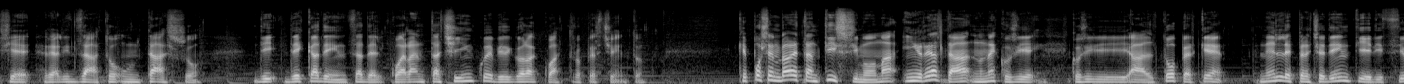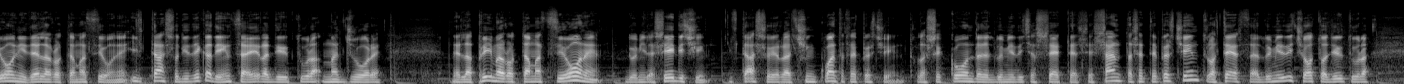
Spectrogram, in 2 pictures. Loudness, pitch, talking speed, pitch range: -19 LUFS, 120 Hz, 115 wpm, 110-140 Hz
